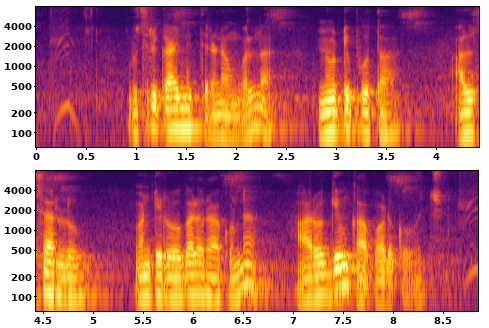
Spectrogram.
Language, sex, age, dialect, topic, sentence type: Telugu, male, 18-24, Central/Coastal, agriculture, statement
